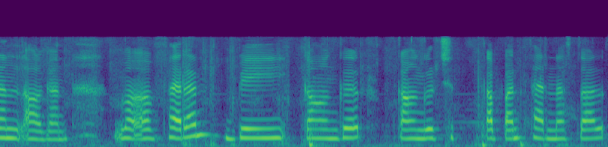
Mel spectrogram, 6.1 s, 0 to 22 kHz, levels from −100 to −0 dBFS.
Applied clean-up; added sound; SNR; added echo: none; Domestic sounds, home sounds; 18 dB; none.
